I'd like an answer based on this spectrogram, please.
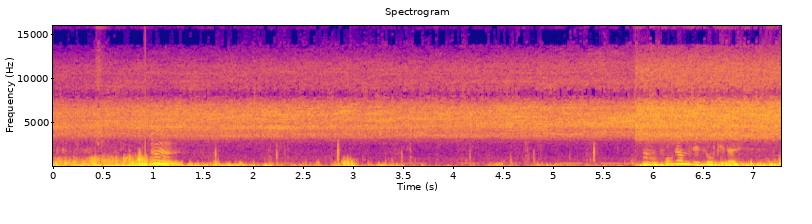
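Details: In summer at a walled stone-fortress village near Suncheon, South Korea, on a breezy day, cicadas hold a constant, shrill, high hissing drone, with speech, footsteps and rustling coming and going below.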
